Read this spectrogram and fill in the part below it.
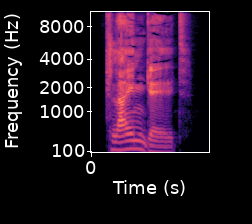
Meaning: small change, change (coins of little value)
- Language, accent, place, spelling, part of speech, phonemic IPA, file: German, Germany, Berlin, Kleingeld, noun, /ˈklaɪ̯nˌɡɛlt/, De-Kleingeld.ogg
